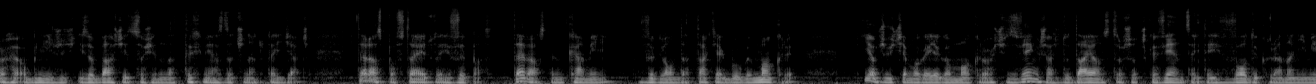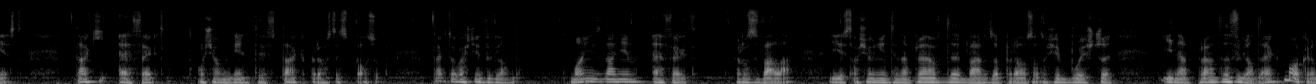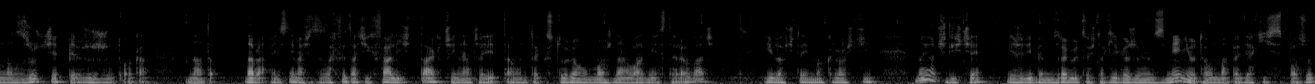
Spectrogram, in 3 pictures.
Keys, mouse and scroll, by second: 3.6 scroll down 2, 5.7-7.1 middle drag, 9.3-10.7 drag, 11.1-12.2 shift+middle drag, 14.1-15.1 drag, 15.7-16.9 middle drag, 17.3-18.3 middle drag, 18.7 middle click, 20.0 middle click, 20.9 middle click, 22.1 shift+middle click, 23.1 shift+middle click, 25.4 scroll up 1, 27.2-28.4 middle drag, 29.3-31.5 drag, 31.8 shift+middle click, 32.7 shift+middle click, 33.9-35.5 shift+middle drag, 35.7 shift+middle click, 36.3-37.5 shift+middle drag, 37.8 shift+middle click.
